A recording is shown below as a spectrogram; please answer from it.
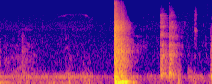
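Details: A quiet indoor room with a low hum, then a heavy thump followed by a few short knocks and rustles; no animal voice.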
